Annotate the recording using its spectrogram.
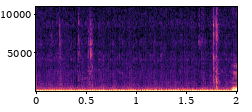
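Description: Maruti Suzuki Alto's three-cylinder petrol engine idling steadily, heard from inside the cabin. It is running on its alternator alone, with the battery terminal disconnected. A single sharp click near the end is the interior dome-light switch being pressed.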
